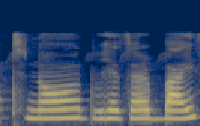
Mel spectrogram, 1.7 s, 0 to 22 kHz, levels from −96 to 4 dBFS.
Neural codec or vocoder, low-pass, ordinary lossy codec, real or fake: none; 7.2 kHz; none; real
